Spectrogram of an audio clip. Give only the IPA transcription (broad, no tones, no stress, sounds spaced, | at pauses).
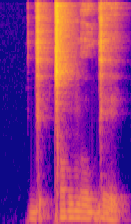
ɡ ḛ p ǀ ɔ ɡ ŋ o w ɡ e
